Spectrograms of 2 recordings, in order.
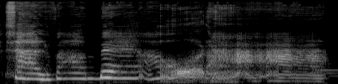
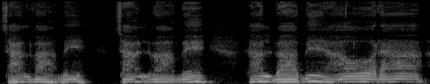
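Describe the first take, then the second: First: High, long, drawn-out wailing scream; ghost girl yelling. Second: Lightly voiced, insistent ghostly refrain; ghost girl repeating. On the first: Storyteller as ghost girl demanding rescue, yelling out. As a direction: shriek it slowly as a ghost child. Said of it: "And she yelled out". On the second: Storyteller as ghost girl in tunnel, lightly chanted plea. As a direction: repeat it steadily, a hint of eerie chant. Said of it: "just kept saying". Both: A narrator's reading.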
